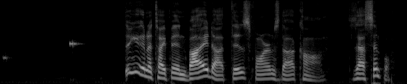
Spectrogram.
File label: Voiceover; Setting up a solana wallet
